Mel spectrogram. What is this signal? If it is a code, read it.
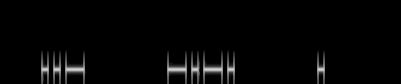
Morse code, heard as a keyed tone, about 20 wpm, spaced as for 8 wpm, 700 Hz. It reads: UCE
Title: 107 Lesson 18e - Letter m - Three Characters 20wpm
